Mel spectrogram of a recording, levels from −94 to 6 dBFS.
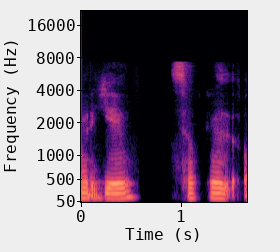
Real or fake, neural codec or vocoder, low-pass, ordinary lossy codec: fake; codec, 16 kHz, 1.1 kbps, Voila-Tokenizer; none; none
